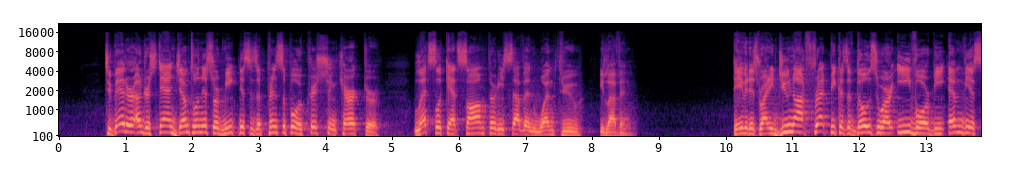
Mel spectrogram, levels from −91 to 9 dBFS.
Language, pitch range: Japanese, 145-210 Hz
